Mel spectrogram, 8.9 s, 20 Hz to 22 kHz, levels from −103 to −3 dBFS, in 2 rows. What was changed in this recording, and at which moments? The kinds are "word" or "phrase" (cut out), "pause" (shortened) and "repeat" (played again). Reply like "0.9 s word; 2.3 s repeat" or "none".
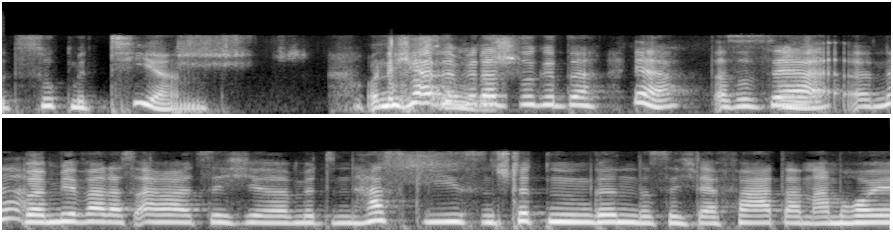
4.5 s word; 6.8 s word; 7.4 s word; 7.9 s word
